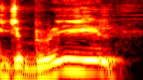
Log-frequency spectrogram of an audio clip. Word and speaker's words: Jibril: here he arrived gabriel it's not gabriel by the way it's jibril even muhammad he got the name wrong so jibreel he arrived he asked the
